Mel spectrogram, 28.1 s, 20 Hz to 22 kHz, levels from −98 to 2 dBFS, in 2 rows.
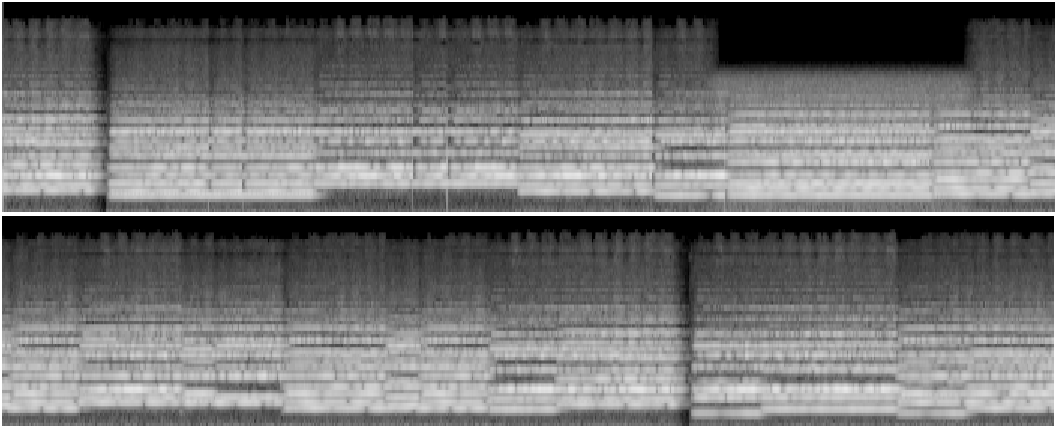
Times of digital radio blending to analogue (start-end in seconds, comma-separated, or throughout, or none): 9.31-13.04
